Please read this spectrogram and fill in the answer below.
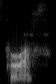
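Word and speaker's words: כח: the actual pronounced H, I'm going to hear a little bit of an ah sound before that sound. I have no way to write it. I have to write it after, as if it's to be pronounced after the consonant. So this, even though if you haven't learned the trick, you'd think is kocha, is koach.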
